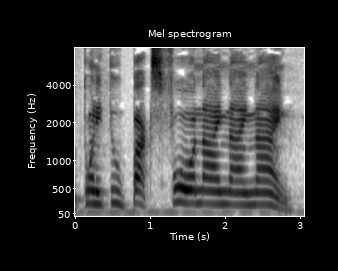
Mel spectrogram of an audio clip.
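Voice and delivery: live sale host spelling out the price; slow price call. Acted. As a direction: call the price slowly like an auctioneer. Announcing price and item number.

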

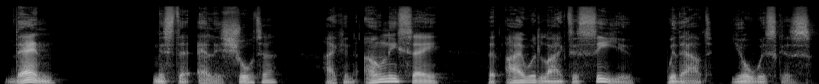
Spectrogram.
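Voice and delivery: clear, measured words; deliberate. A narrator's reading. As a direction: say each word clearly and deliberately. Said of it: "with great clearness and deliberation".

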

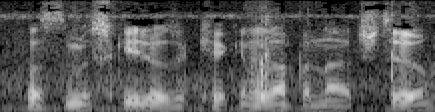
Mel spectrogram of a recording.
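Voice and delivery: normal talking voice

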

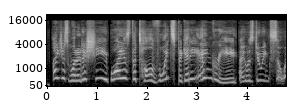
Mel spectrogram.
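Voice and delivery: slow, high wail of complaint; high-pitched whine. Real, not acted. Player killed by a monster laments, high-pitched whine. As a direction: whine it slowly, feeling wronged.

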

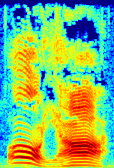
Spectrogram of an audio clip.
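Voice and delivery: hammed-up Minnesota accent. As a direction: parody an unattractive Minnesota accent on a drawn-out phrase. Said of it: "Minnesota accents are not attractive".

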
